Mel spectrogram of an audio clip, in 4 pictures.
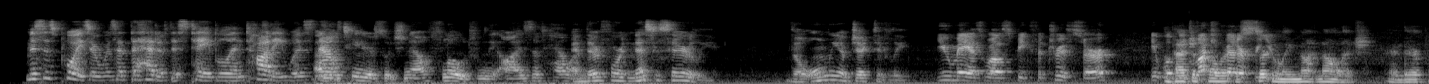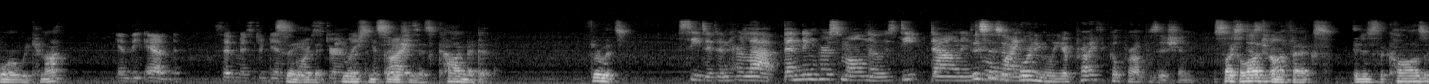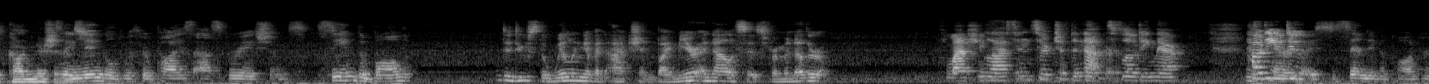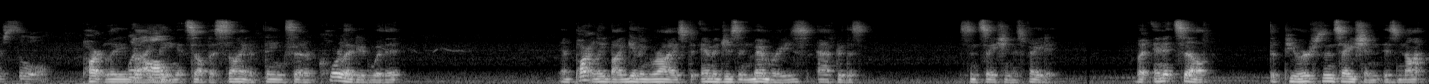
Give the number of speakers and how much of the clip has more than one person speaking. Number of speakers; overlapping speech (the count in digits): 5, about 16%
